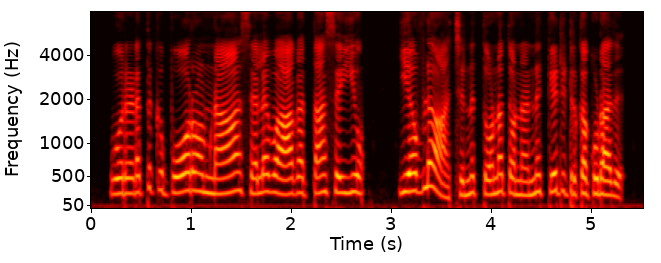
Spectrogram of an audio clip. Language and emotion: Tamil, angry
